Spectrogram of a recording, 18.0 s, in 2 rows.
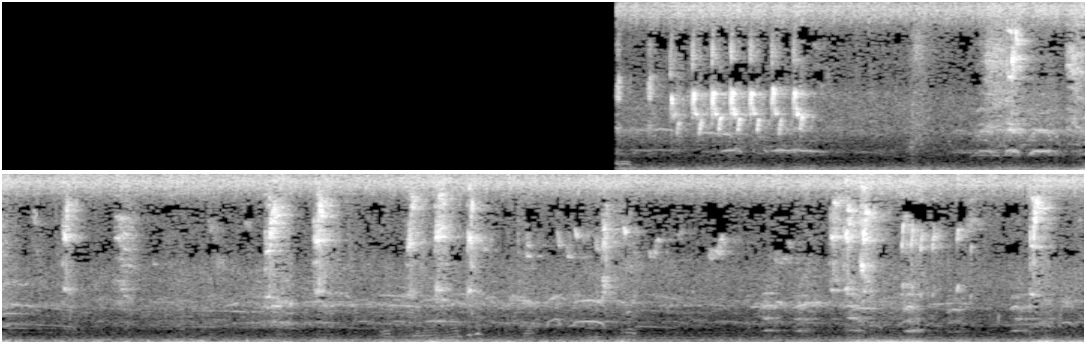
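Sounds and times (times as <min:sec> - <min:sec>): high-pitched hum: 0:05.1 - 0:18.0
small birds chirping: 0:05.2 - 0:18.0.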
